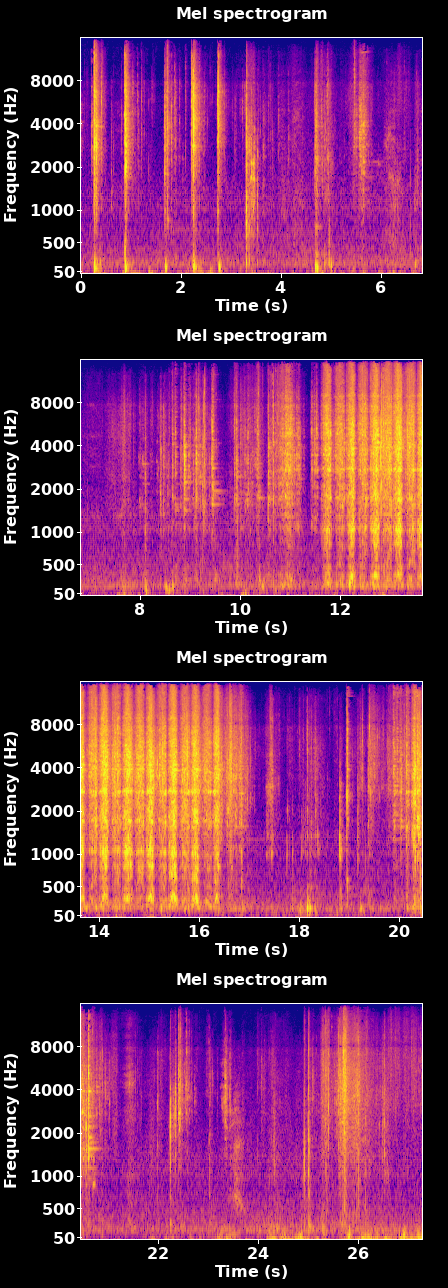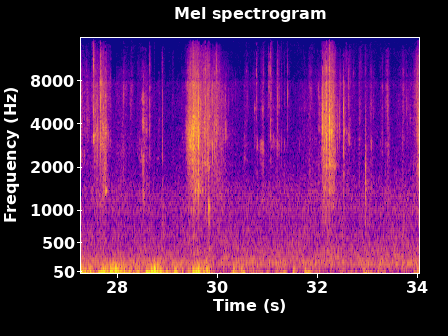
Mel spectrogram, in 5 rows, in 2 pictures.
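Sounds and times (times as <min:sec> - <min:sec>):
hand saw cutting wood: 0:10.6 - 0:17.0.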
